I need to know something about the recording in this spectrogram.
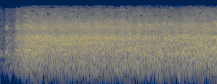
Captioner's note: audience laughing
